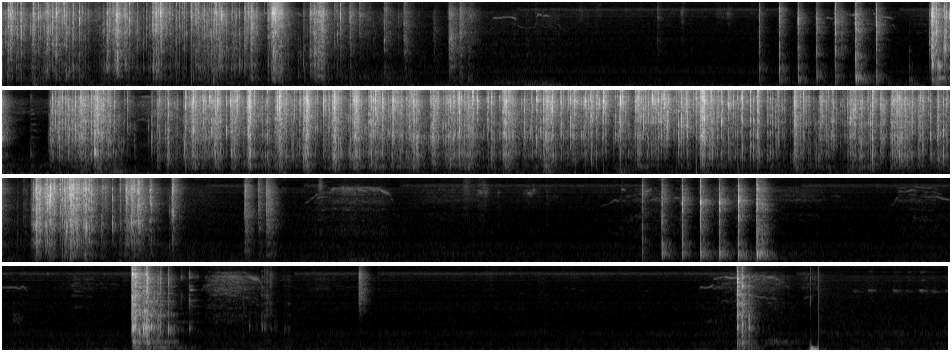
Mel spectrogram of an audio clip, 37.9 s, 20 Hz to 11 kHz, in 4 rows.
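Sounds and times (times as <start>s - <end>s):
ice cream bars crunching in grinder: 0.0s - 4.0s, 9.3s - 20.8s.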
